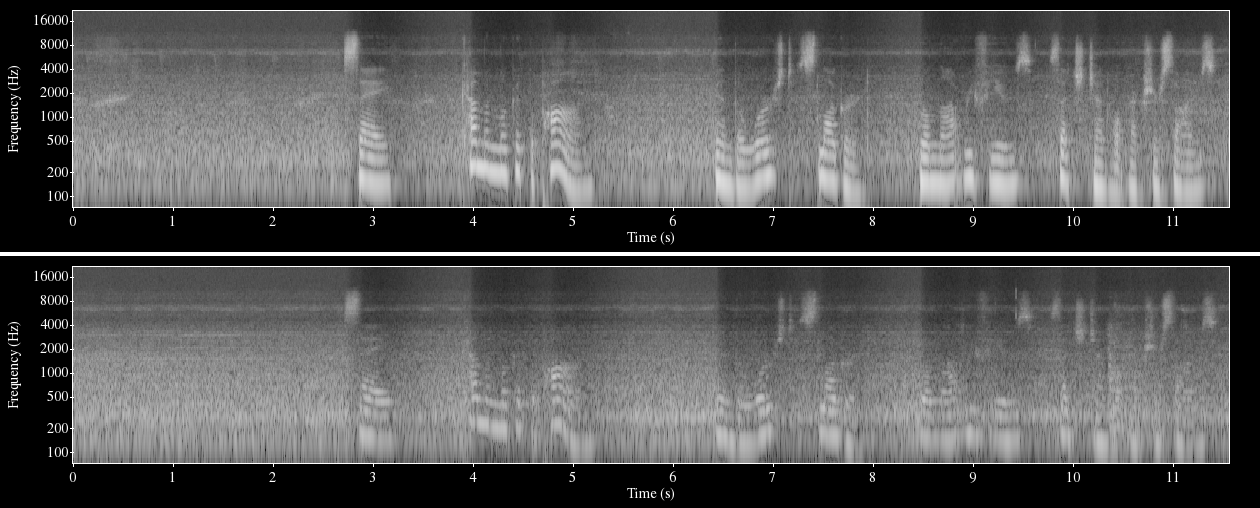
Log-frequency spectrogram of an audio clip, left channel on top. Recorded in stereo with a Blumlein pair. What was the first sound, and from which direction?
A woman speaking, 35° left.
